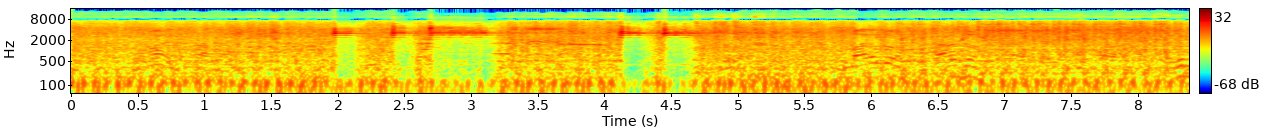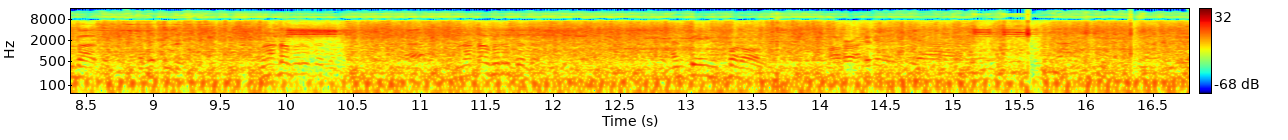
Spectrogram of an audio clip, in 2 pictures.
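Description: Steady motor-traffic drone with several short vehicle-horn toots, about two to four seconds in and again near the end, over background voices.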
